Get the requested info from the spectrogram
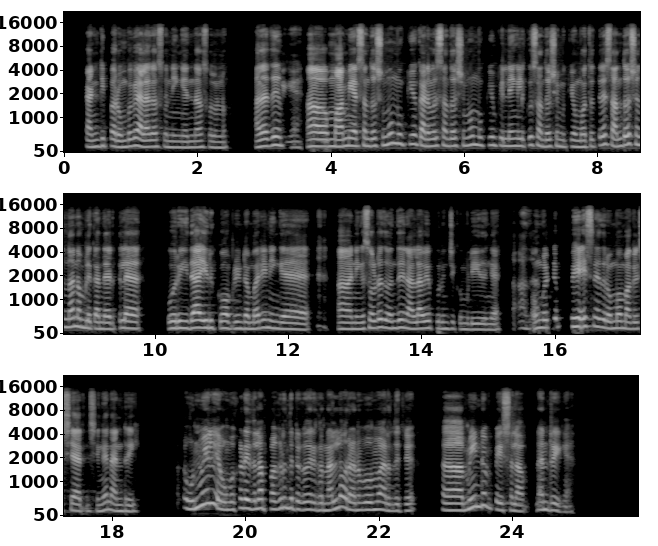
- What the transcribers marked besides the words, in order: unintelligible speech; other background noise; horn; chuckle
- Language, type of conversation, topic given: Tamil, podcast, பணமும் புகழும் இல்லாமலேயே அர்த்தம் கிடைக்குமா?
